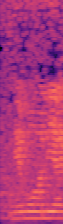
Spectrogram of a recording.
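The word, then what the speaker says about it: pneumonia: निमोनिया की spelling में P silent है, मैंने बताया था लास्ट टाइम।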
